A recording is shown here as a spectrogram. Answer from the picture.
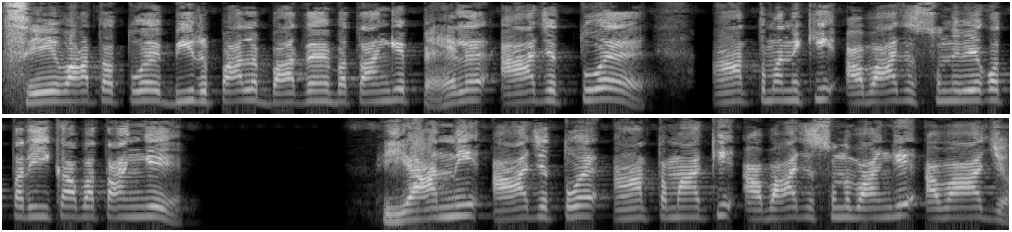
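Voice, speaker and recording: Set against a silent background in a very clean recording, a woman performs a cartoonish character voice at a high pitch and a moderate pace, with fairly even intonation, very even loudness and a dry, close sound with no echo. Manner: pompous, scolding.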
